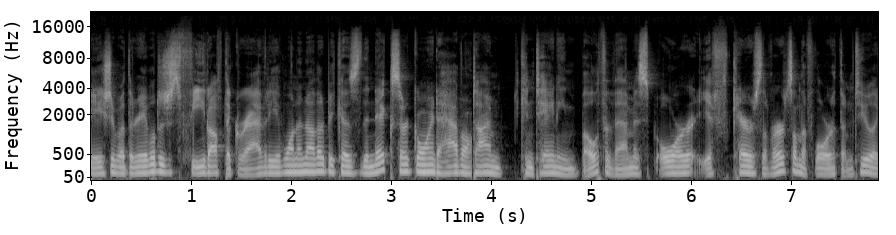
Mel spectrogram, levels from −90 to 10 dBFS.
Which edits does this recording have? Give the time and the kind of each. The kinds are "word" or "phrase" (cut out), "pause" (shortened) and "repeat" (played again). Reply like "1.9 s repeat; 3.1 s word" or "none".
3.8 s word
